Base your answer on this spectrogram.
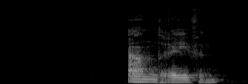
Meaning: inflection of aandrijven: 1. plural dependent-clause past indicative 2. plural dependent-clause past subjunctive
- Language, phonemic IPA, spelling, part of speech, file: Dutch, /ˈandrevə(n)/, aandreven, verb, Nl-aandreven.ogg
